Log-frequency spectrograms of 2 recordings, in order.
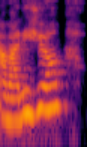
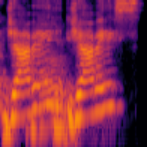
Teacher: I have a tiny bit of a J, but really, really cut short. Okay. Like a je with a Y, and the Y is a little more heavier sound than the je.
